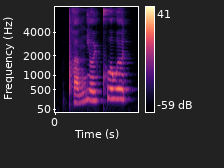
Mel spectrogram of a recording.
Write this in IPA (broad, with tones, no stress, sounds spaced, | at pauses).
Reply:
pʰ ɐ˨˥ ŋ j ɵ˧ ɥ kʷʰ ɐ˥ w ɵ˥ t̚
